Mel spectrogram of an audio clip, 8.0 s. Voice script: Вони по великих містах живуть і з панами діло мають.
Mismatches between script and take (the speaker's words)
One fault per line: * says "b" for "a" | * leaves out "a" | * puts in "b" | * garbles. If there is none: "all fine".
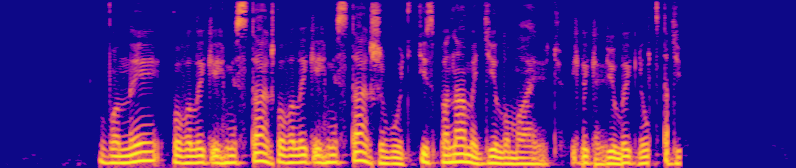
* puts in "по великих містах"
* garbles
